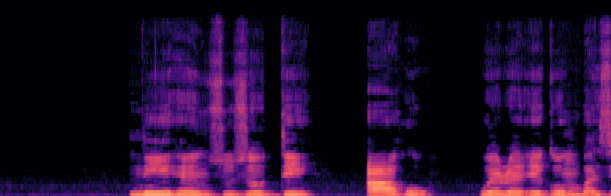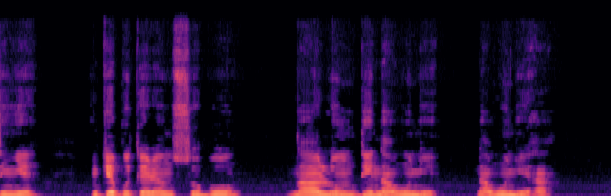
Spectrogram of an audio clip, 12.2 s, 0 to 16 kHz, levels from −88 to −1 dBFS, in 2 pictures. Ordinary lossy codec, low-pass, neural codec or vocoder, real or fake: none; 14.4 kHz; none; real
